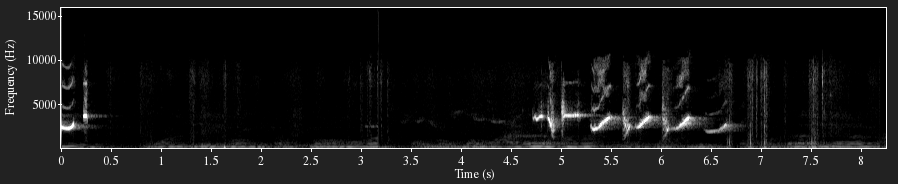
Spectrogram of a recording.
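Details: A common iora, a female calling the male, gives a short burst of four quick upslurred whistles near the middle, with a few clicks afterward, against a steady low droning hum.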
